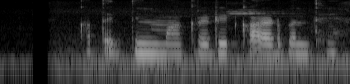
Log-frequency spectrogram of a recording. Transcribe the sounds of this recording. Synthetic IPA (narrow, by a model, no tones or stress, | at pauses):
kət̪ek̚d̪inmãkɾeɖiʈka̰ɾaʈbənt̪ʰe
